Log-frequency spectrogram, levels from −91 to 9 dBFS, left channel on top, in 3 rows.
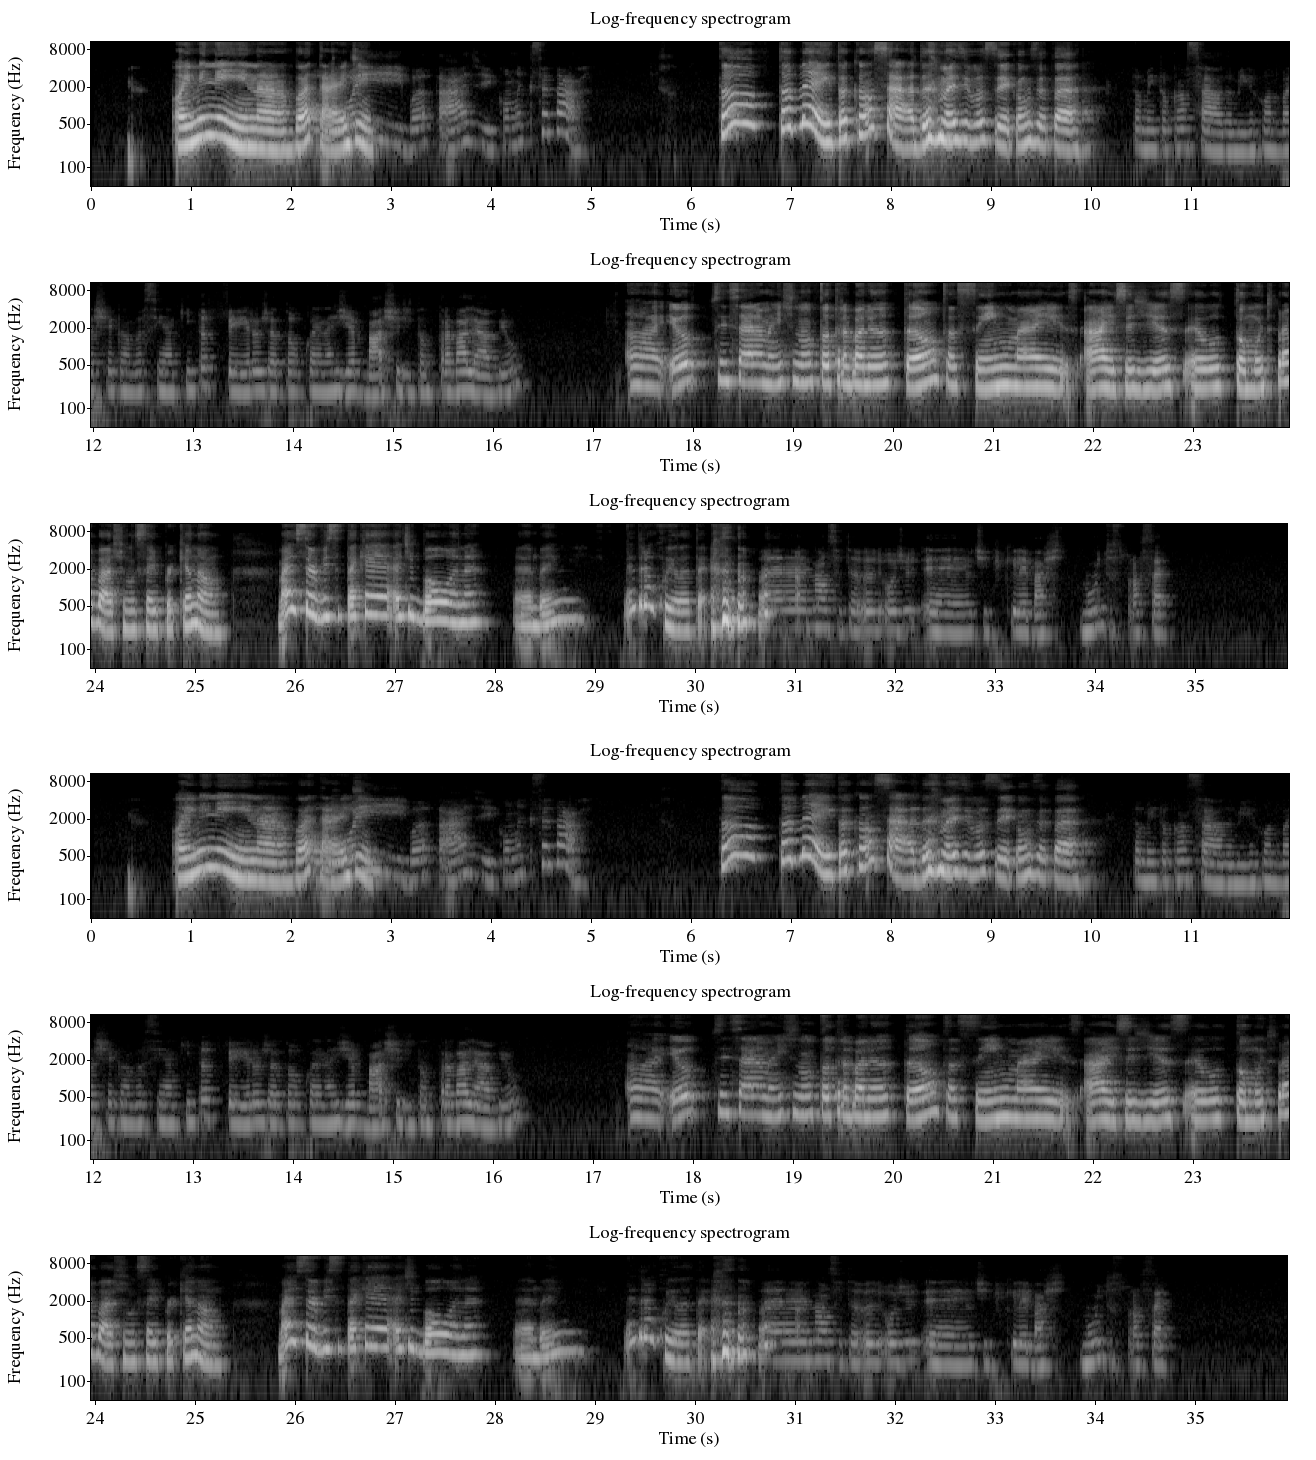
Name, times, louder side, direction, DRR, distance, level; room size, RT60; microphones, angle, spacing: voice 1, 0.8-2.8 6.3-10.0 17.3-25.3 25.8-27.9 28.2-28.9 29.3-30.8, left 6 dB, 50° left, 0.3 m, -24 dB
voice 2, 2.2-4.9 10.4-16.3 29.7-30.4 30.7-34.7, equal, 30° left, 1.6 m, -43 dB
8.0 x 5.9 x 2.6 m
head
